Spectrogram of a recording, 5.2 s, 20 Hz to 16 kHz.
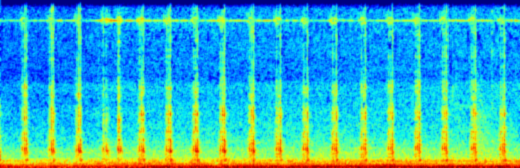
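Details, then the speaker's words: Ford Focus with code P287A (clutch B stuck engaged), hard shifts and no reverse: rapid steady clicking about four a second, clutch actuator straining against a seized clutch fork under the car. "believe that's just the actuator failing to turn the clutch Fork underneath the car here"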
